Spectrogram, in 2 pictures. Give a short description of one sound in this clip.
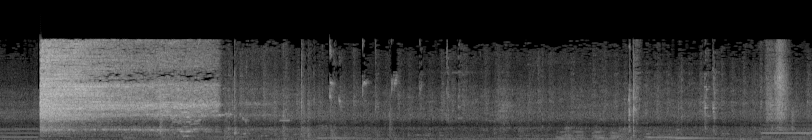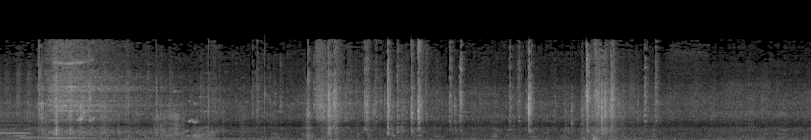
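Tram wheels clatter and knock over the rail joints.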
